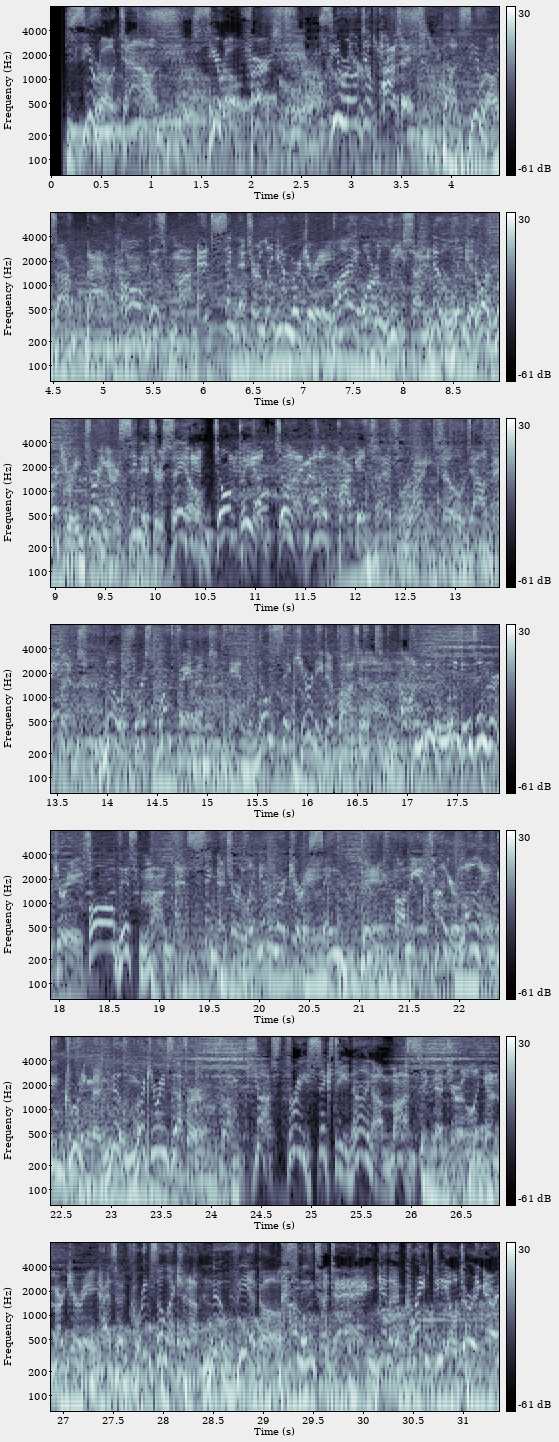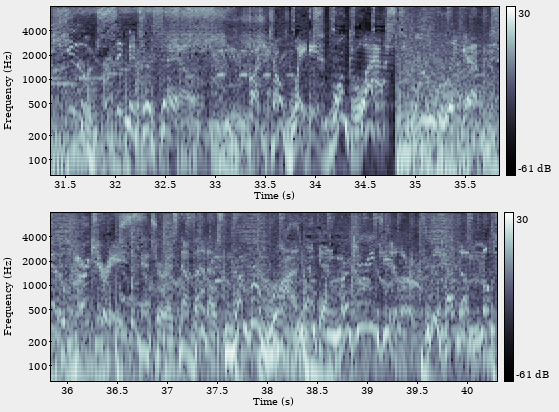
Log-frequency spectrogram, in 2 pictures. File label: Hard Sell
